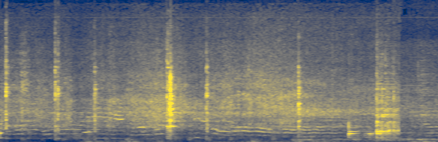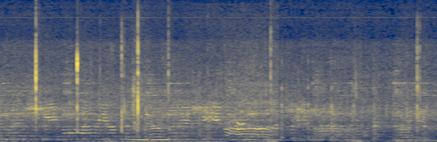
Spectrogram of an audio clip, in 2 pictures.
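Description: Boiled potatoes being stirred and sautéed in spice masala in a pan for a pangas fish curry, with steady stirring scrapes and soft sizzling throughout, a few sharp utensil clinks, at close range.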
